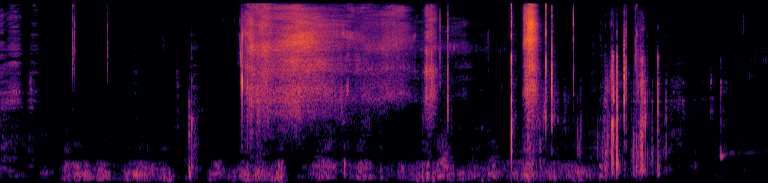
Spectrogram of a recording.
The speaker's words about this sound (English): delicious Faygo grape. Some good old Shaggy's nut bag. All right, let's crack them open.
